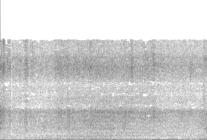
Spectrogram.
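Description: Low rumble of wind buffeting a phone's microphone, with a faint steady hiss behind it.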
